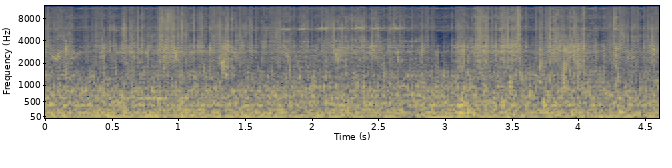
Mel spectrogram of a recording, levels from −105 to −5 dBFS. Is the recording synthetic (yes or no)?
yes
